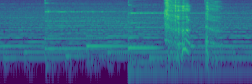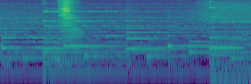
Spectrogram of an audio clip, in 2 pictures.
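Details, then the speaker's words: Young child with cough and flu and a fever coughing; cough. "Adik batuk flu ya? Badannya panas."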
